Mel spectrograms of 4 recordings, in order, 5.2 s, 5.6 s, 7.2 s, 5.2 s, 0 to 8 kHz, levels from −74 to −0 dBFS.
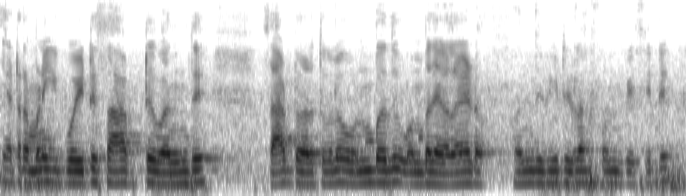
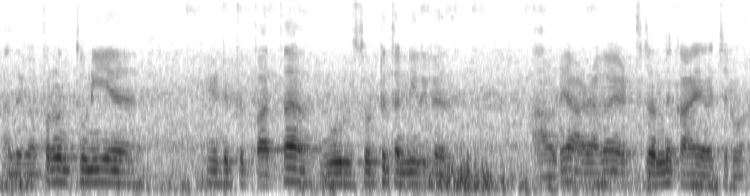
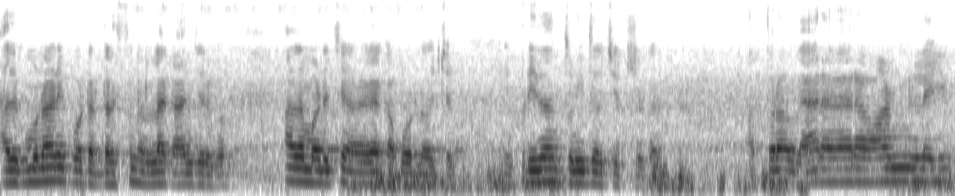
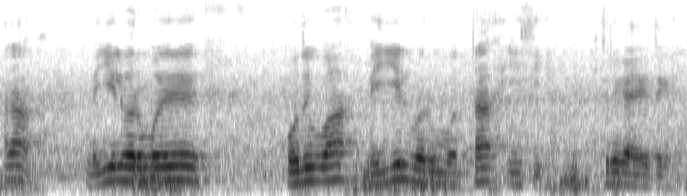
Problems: constant background noise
